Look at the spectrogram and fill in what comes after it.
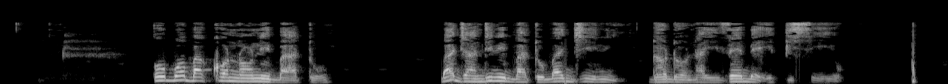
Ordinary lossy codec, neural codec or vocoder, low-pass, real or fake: MP3, 32 kbps; none; 7.2 kHz; real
